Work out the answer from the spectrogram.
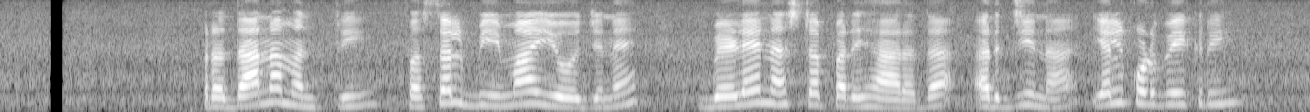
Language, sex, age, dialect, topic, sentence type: Kannada, female, 18-24, Dharwad Kannada, banking, question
